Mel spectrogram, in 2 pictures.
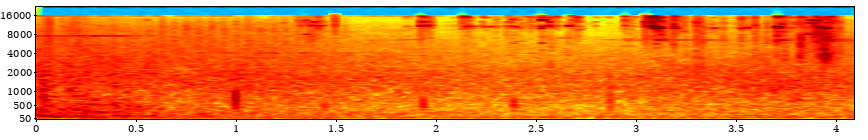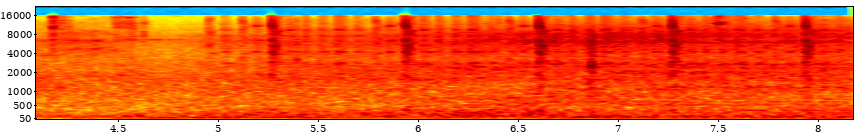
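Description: Street traffic noise of passing cars and trucks, with a car passing close by near the end.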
